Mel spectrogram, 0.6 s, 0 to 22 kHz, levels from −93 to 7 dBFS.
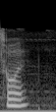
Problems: constant background noise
